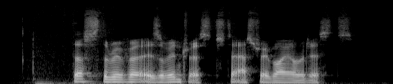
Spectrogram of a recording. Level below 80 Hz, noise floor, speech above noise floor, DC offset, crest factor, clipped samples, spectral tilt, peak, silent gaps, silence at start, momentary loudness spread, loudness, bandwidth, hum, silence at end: -50 dBFS; -44 dBFS; 21 dB; under 0.1%; 18 dB; under 0.1%; -6 dB/octave; -6 dBFS; none; 0.35 s; 8 LU; -23 LUFS; 16 kHz; none; 0.45 s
